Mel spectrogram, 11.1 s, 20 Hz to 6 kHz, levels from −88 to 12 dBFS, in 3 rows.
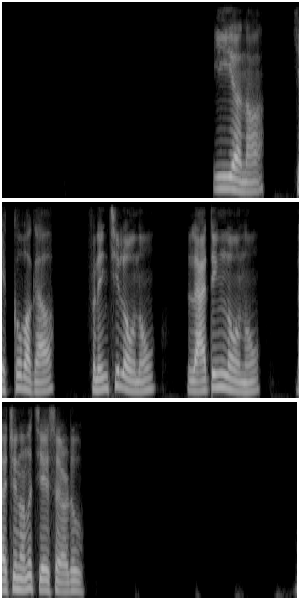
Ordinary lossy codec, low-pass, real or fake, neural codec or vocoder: none; 5.4 kHz; fake; codec, 16 kHz in and 24 kHz out, 0.4 kbps, LongCat-Audio-Codec, two codebook decoder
